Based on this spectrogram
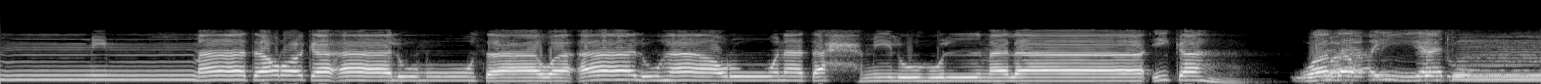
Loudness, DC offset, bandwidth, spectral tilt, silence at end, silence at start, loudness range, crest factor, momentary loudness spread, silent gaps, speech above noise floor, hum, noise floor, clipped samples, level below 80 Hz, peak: -9 LUFS; under 0.1%; 5.4 kHz; -8 dB/octave; 0 s; 0 s; 3 LU; 8 dB; 10 LU; none; 36 dB; none; -44 dBFS; 0.4%; -50 dBFS; 0 dBFS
